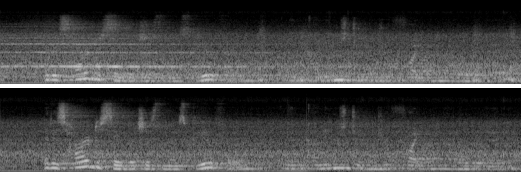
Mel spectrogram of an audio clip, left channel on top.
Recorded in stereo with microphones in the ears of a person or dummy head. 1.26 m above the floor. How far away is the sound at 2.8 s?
About 2 m.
